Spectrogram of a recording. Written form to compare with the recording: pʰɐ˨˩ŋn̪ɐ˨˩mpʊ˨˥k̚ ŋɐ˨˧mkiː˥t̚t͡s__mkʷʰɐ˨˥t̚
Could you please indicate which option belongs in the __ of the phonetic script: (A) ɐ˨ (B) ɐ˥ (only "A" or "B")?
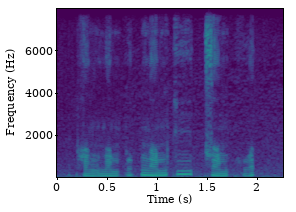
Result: A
